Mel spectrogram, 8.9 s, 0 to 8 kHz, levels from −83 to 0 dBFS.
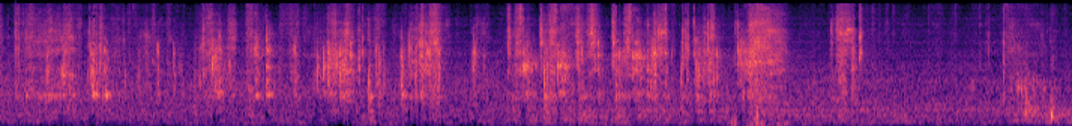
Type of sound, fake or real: fake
